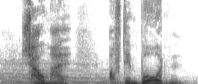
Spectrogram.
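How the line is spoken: Whisper. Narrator (German): flüsterte sie

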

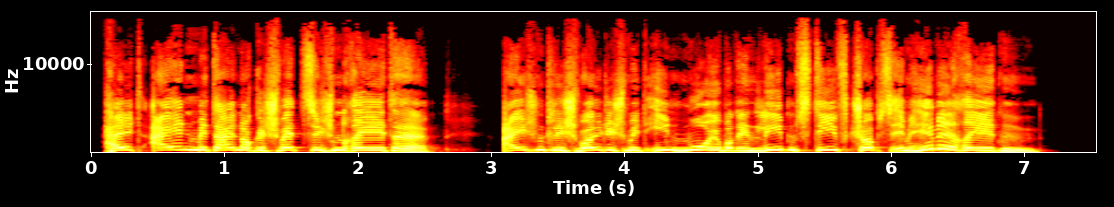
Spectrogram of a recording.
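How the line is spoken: Foolish man calling. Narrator (German): der törichte Thorsten rief

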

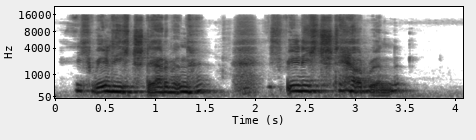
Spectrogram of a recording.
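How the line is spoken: Pleading. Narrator (German): Er rang die Hände und flehte

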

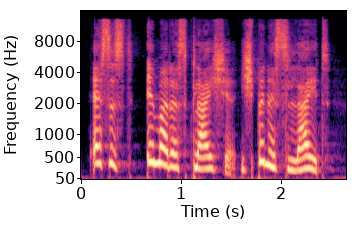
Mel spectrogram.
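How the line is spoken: Loud agitated woman. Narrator (German): erregte Frauenstimme laut und deutlich

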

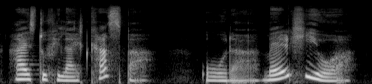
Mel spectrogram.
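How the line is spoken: Plain question. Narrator (German): fragte die Königin

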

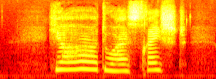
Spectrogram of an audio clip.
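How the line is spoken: Excited call. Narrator (German): rief da Marie aufgeregt

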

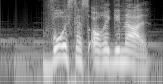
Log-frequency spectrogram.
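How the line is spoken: Brusque interruption. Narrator (German): unterbrach ihn Arthur zum zweiten Mal, schroff

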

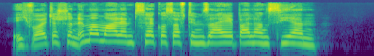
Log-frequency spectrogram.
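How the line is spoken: Delighted exclamation. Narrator (German): rief er erfreut aus

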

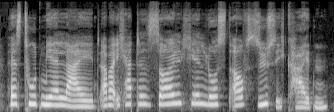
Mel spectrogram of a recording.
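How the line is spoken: Whining robber. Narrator (German): jammert Räuber Ole

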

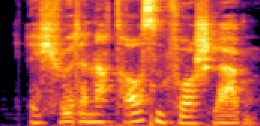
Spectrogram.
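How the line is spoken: Whisper. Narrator (German): wisperte Nathaniel

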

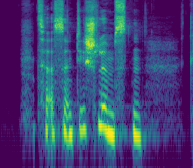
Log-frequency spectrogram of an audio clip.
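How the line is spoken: Laughing again. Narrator (German): Kate lachte erneut

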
